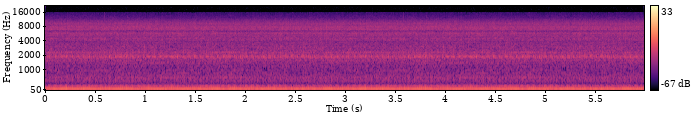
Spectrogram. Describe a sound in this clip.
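A propeller plane's engines drone steadily.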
